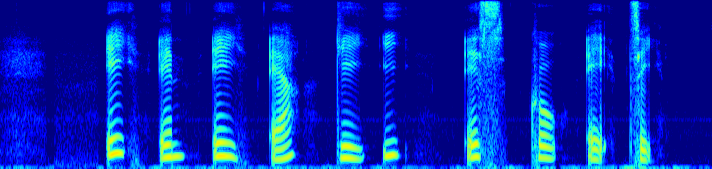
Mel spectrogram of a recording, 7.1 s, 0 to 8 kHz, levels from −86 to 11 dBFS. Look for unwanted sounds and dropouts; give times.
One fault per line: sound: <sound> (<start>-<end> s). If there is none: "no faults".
no faults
